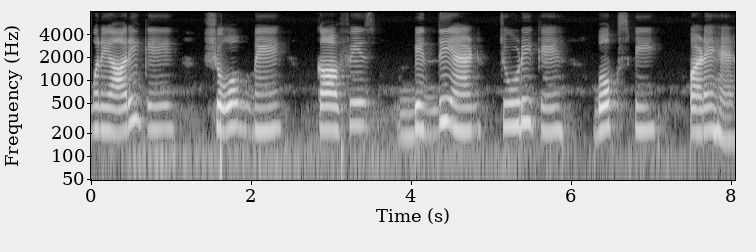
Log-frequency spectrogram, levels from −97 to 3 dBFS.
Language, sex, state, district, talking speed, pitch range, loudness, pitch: Hindi, female, Punjab, Fazilka, 95 wpm, 220-240 Hz, -16 LUFS, 230 Hz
